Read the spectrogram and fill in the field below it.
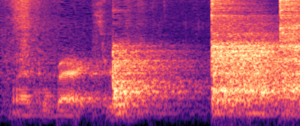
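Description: A hammer strikes metal with sharp blows.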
